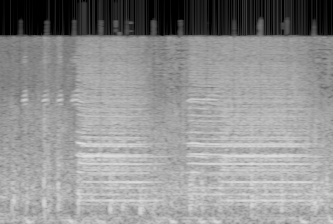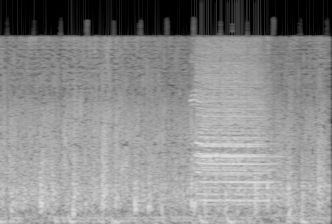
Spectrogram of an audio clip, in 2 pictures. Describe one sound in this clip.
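A train horn blares in several long blasts.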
